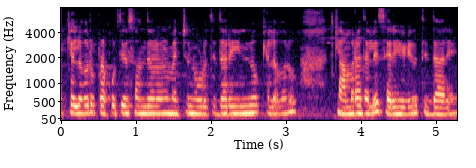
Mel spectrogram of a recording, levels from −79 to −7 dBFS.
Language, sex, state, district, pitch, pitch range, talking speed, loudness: Kannada, female, Karnataka, Bidar, 195 Hz, 190-200 Hz, 125 wpm, -14 LUFS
